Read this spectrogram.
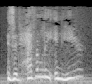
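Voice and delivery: normal talking voice

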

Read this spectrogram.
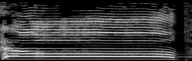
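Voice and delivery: long, high-pitched cry of help; demonstrative cry for help, stretched out. Shown as a demonstration. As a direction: hold one drawn-out call, pitched high and sustained. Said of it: "when we cry out, what do we say".

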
